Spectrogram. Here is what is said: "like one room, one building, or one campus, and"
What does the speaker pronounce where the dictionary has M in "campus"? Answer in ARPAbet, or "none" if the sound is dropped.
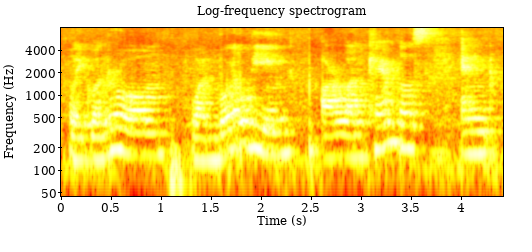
M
